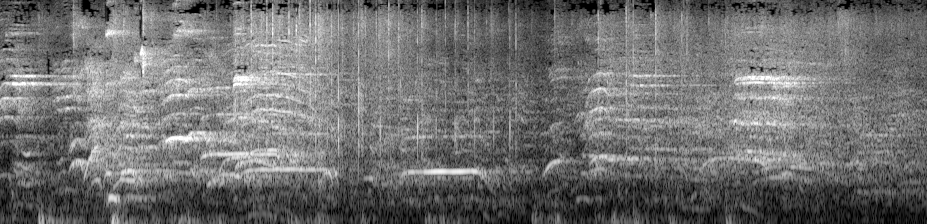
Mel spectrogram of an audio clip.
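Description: Young women players shout and cheer in an echoing gym.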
